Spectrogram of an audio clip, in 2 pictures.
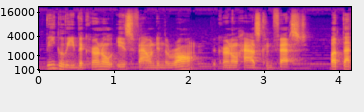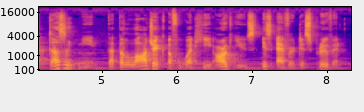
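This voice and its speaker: A man's voice: medium pitch, fairly bright tone. Man narrating analytically over guitar music. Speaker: video essay narrator.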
